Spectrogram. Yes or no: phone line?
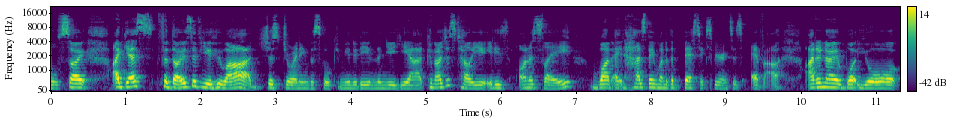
no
